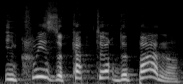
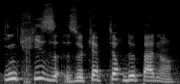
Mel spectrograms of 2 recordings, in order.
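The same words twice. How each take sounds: First: Slow, higher, put-on English accent; exaggerated English accent on French. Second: Said in the usual way. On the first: Shown as a demonstration. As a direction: say the French words as if they were English. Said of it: "j'essaye de prendre l'accent anglais". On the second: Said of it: "ne pas prendre d'accent anglais".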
